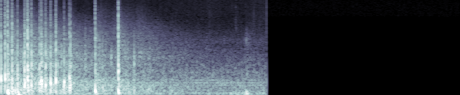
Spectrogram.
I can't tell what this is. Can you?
tre hit long
recording of a triple firework explosion
fireworks, loud, outside, hit, long, multi, explosion, ambience, triple, distant, fire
